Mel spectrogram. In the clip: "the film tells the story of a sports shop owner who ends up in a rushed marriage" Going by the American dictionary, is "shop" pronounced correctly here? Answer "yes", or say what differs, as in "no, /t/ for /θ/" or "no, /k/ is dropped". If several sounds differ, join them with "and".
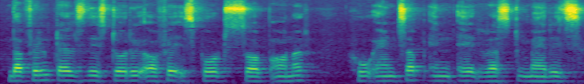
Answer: no, /s/ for /ʃ/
